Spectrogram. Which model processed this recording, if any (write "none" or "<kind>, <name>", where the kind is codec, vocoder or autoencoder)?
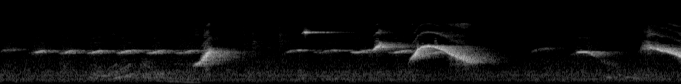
none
